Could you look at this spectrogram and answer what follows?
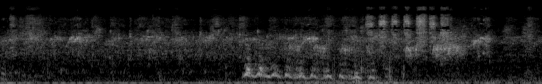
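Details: A crowd of budgerigars in a walk-in bird cage at a children's zoo in Yokohama, Japan, keeps up a busy wash of high chirps and warbling chatter, with a lower burbling run of notes partway through.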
